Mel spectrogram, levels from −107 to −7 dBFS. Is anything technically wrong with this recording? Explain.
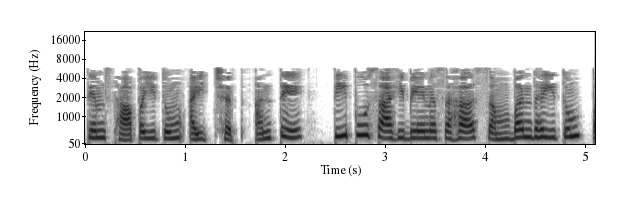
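Yes. Throughout, the speech has plainly audible damage, likely from MP3 compression at a low bitrate around 24 kbps. Nothing sits above 5.8 kHz, a flat spectrogram ceiling, and flickering weak components make it watery.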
